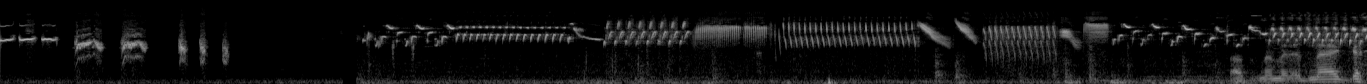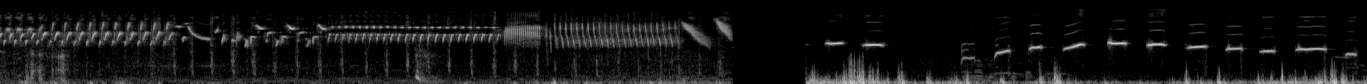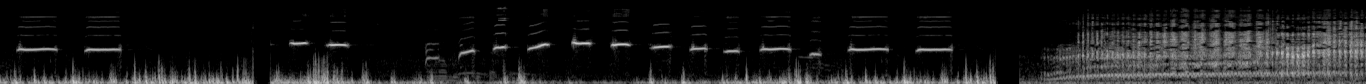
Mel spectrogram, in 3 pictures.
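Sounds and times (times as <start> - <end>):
finch warbling song: 3.6 - 21.0
oriole whistling: 32.3 - 37.0.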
